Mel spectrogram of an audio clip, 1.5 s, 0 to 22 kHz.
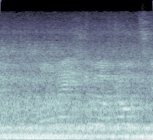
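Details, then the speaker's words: Audi RS6 after a crash-damage rebuild: a loud, deep, steady rumble at raised cold idle with no ticks or knocks, quieting once it comes off cold start. The engine is healthy. "Oh, that's better. Oh, that's better. It's come off cold start. That was well loud on cold start."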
